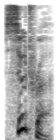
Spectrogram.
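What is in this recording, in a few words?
"sutra", British English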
